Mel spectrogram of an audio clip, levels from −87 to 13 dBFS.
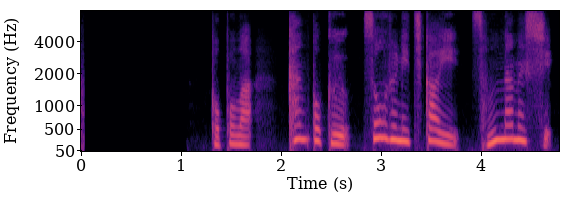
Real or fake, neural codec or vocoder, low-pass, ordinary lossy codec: fake; codec, 16 kHz, 0.5 kbps, FunCodec, trained on Chinese and English, 25 frames a second; none; none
